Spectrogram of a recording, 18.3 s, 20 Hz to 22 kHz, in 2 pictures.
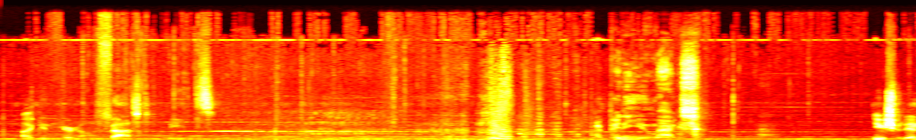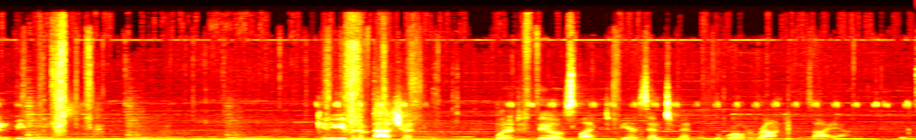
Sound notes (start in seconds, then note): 4.5 dog barking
